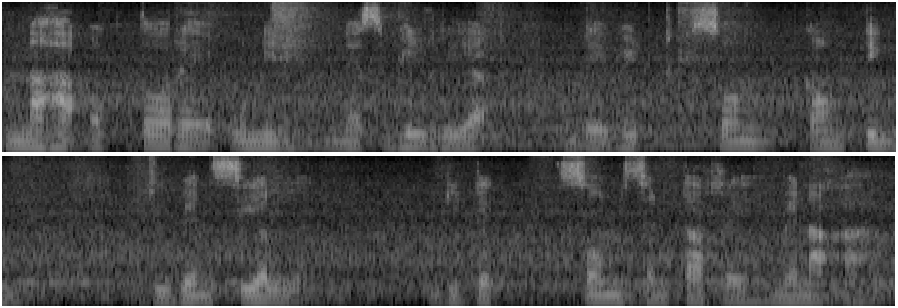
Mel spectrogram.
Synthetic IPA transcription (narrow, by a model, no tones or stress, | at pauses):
naɦaʔɔkt̪ɔɾɛuninɛsbʱilɾɛjaʔ | ɖɛbʱiʈsɔn | kawɳʈiŋ | d͡ʒubɛnsial | ɖiʈɛk | sɔnsɛɳʈaɾːɛmɛnaʔa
